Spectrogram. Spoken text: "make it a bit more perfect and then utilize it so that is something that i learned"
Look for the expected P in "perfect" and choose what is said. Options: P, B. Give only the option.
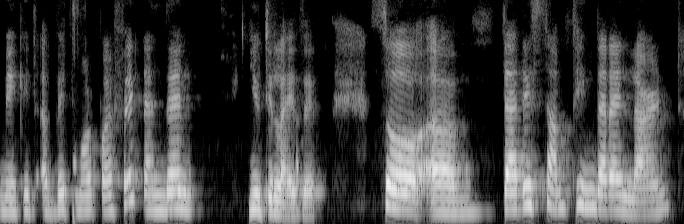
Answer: P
